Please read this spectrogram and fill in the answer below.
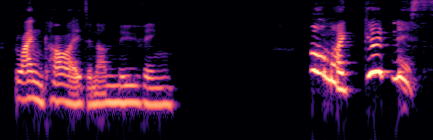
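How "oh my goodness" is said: very high, very loud, shrill screaming cry. Reading a line as the grown-ups run from the fair, screamed. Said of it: "screamed Mr".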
